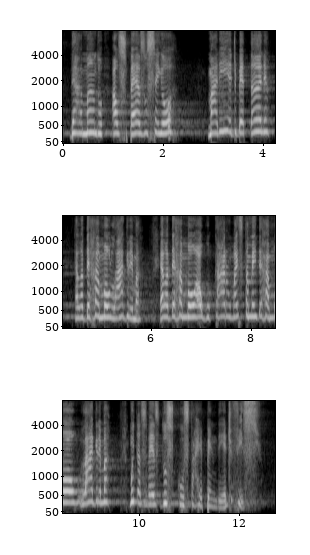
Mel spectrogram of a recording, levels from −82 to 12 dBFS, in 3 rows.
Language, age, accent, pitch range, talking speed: Portuguese, 50-69, Brazilian, 240-295 Hz, 125 wpm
